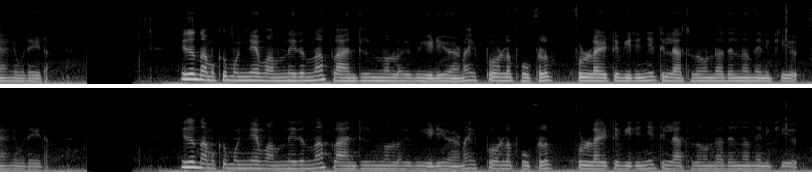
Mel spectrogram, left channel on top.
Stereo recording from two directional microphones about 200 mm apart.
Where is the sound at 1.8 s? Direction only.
20° left (ahead or behind).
